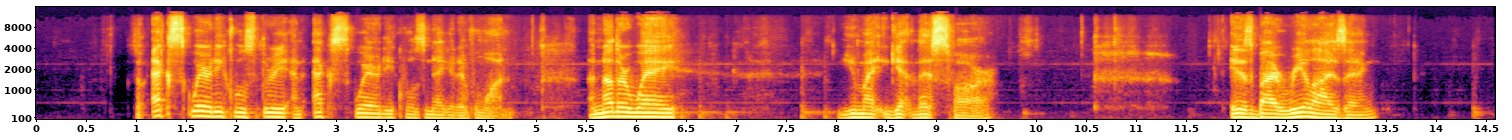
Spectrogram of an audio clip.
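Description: A man speaks calmly and explains into a close microphone.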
